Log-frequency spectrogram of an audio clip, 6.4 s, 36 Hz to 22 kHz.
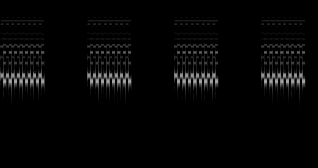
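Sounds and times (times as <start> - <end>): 
telephone ringtone: 0.0 - 0.9, 1.8 - 2.7, 3.5 - 4.4, 5.2 - 6.2.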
